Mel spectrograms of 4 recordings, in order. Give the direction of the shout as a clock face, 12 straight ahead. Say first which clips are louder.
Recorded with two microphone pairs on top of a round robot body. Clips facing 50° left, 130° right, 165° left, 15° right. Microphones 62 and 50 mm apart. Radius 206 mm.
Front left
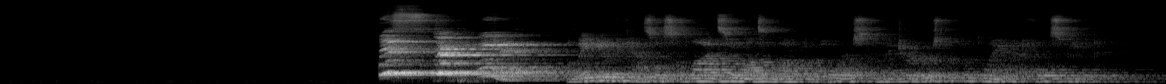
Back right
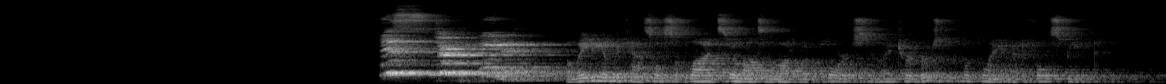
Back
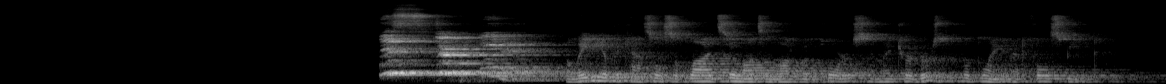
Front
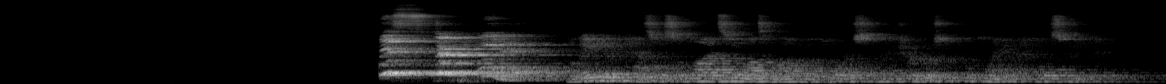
Even, even; 11 o'clock.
